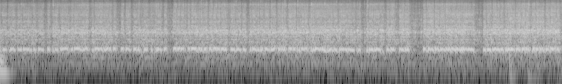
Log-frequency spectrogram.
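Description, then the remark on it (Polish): A cassette tape deck motor whirs steadily while rewinding an iron Type I cassette, a continuous mechanical drone with a slight growl and a sustained mid-pitched hum that holds an even level throughout, with no one talking. “Trochę przy przewijaniu, trochę warczy, ale już nie warczy.”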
